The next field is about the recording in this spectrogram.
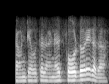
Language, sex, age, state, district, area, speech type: Telugu, male, 45-60, Andhra Pradesh, Eluru, rural, conversation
